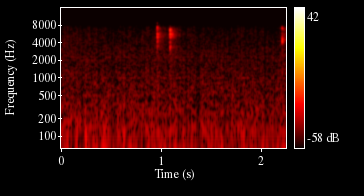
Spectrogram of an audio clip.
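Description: Near silence, with two faint, short clicks about a second in.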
